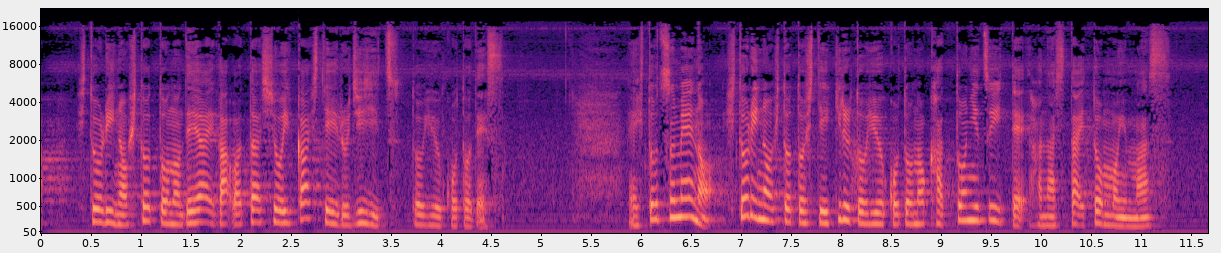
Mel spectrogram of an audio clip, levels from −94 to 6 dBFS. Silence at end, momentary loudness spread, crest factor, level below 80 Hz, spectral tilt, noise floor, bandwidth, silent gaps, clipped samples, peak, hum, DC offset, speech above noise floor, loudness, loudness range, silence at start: 0.05 s; 11 LU; 20 dB; -52 dBFS; -4 dB/octave; -43 dBFS; 17.5 kHz; none; under 0.1%; 0 dBFS; none; under 0.1%; 24 dB; -19 LUFS; 5 LU; 0 s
